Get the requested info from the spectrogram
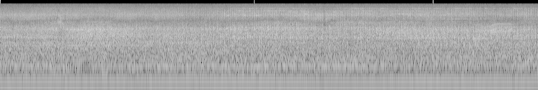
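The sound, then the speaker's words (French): Heavy trucks hauling rubble and debris out of Paris rumble steadily, a loud, continuous low engine drone with a broad wash of noise and no pauses, and nobody speaks. “Et tout se vide hors de Paris, car les camions emmènent tous les débris hors de Paris.”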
